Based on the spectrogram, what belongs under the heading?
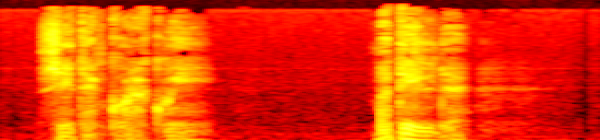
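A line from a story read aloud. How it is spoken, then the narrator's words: Monk whispering. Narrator (Italian): bisbigliò finalmente il monaco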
